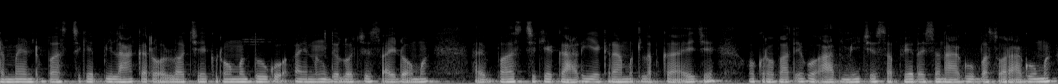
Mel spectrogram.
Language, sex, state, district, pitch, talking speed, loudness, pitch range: Maithili, male, Bihar, Bhagalpur, 120 Hz, 190 wpm, -27 LUFS, 115-125 Hz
